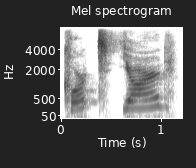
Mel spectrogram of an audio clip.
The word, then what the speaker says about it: courtyard: cour yard Courtyard okay so when I when I say this word this this T becomes more of a um almost um uh almost a CH sound or even even very similar to what would be like a uh Portuguese T sound where it's ch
